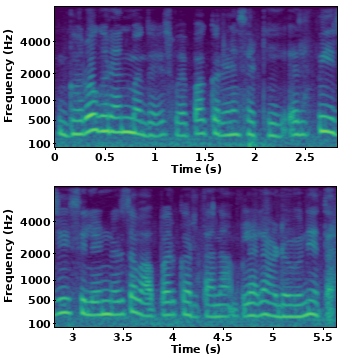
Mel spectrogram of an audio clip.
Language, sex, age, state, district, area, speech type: Marathi, female, 18-30, Maharashtra, Nanded, rural, spontaneous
